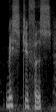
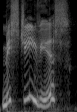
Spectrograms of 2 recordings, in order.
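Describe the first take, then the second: First: "Mischievous" as MIS-chi-vus; correct pronunciation. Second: "Mischievous" stretched high as mis-CHEE-vee-us; slow, higher "Mischievous" with an extra ee syllable; common mispronunciation. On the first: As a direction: say "Mischievous" in three syllables, like mischief plus us. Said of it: "up to mischief". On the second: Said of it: "isn't a word". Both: Shown as a demonstration.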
